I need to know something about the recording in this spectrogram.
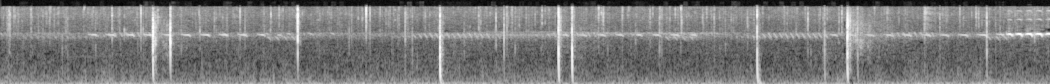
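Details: Around a crackling campfire, crickets give high, rapidly pulsed chirps in bursts separated by brief pauses. Frequent loud snaps and pops from the fire cut through a soft low roar.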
